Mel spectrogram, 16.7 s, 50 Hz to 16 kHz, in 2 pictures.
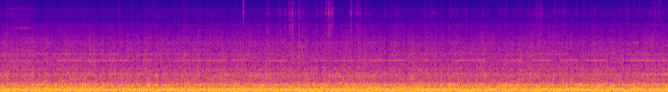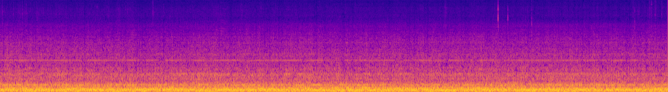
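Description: Cabin noise of a Boeing 777-200ER climbing after takeoff, heard from a window seat over the wing: a loud, steady, low rumble of the engines and rushing air, with a faint steady whine above it.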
